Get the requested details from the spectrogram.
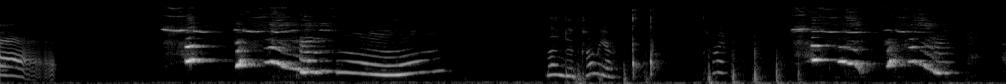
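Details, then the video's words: Siberian Husky home alone, loud drawn-out whining and talking howls with wavering, bending pitch, several long phrases separated by pauses, plus a burst of short yelps in the middle, indoors in a small room. "Home Alone (Husky Version) *SAD*"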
